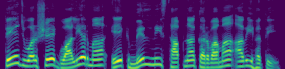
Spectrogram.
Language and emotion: Gujarati, neutral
